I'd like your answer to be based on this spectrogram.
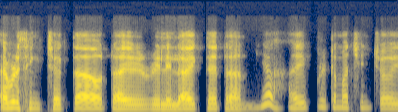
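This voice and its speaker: A man talks with very wide pitch swings, and the sound is dry and close with no echo. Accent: Spanish. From Argentina. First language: Spanish. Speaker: software developer. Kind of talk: panel discussion.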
